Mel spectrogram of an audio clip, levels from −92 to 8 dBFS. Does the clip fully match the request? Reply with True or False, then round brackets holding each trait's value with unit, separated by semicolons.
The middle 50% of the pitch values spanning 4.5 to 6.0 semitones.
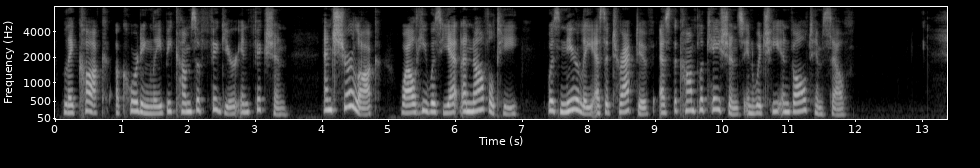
True (5.1 semitones)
